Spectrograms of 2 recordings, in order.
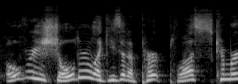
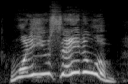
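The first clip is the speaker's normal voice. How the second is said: exasperated high outburst; 14 semitones higher, 4 dB louder than usual. Real, not acted. Exasperated rant at the guy.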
